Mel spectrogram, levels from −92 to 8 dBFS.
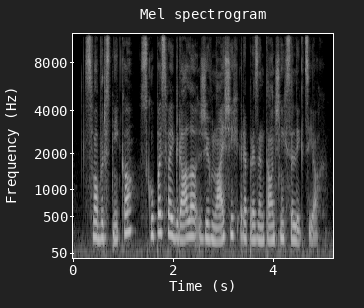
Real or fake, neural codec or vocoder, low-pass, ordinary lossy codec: real; none; none; none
